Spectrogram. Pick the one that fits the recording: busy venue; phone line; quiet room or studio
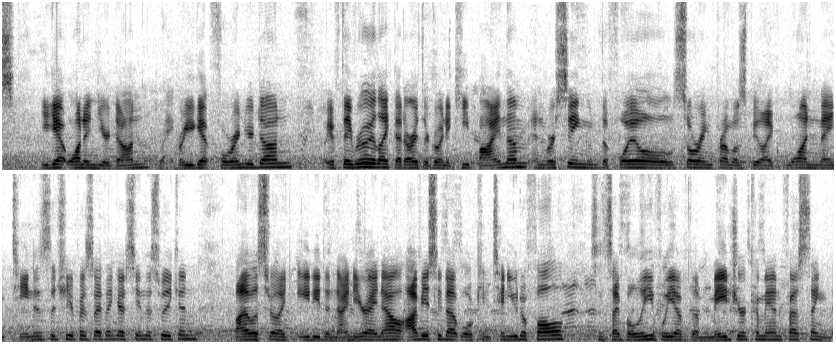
busy venue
